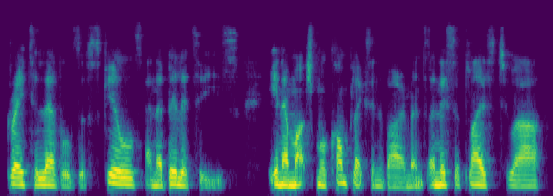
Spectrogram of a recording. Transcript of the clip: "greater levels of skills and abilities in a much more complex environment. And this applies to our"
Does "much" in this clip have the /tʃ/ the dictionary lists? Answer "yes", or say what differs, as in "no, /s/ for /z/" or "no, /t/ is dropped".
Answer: yes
